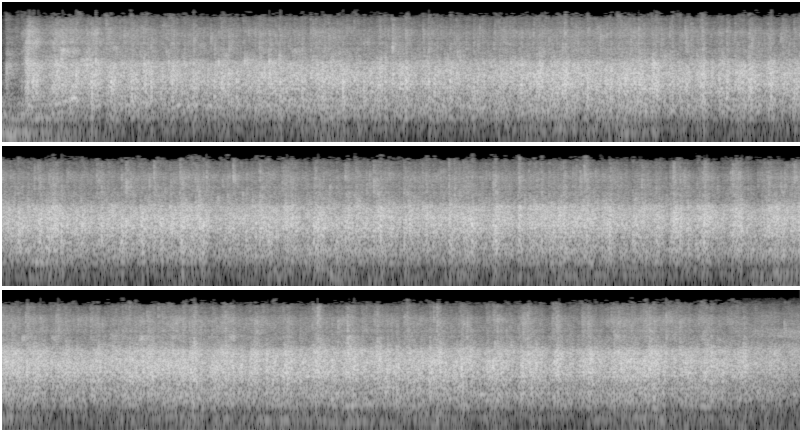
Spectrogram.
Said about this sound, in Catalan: Com poden comprovar, els aplaudiments varen ser llargs i nombrosos.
